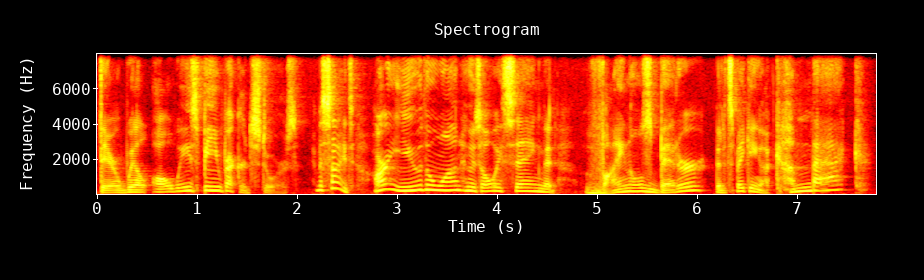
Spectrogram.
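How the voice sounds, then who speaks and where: A man's voice: high voice, big pitch swings, normal speed, few pauses, a little mellow, pitched above the performer's own voice, exaggerated voice. Guy doing a hyped up young slacker dude, cocky and pushy, voice jumping way up, storybook dialogue. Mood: insistent, teasing. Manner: slangy dude-speak, brash and insistent. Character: excitable, cocky young male slacker dreamer, record store clerk.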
